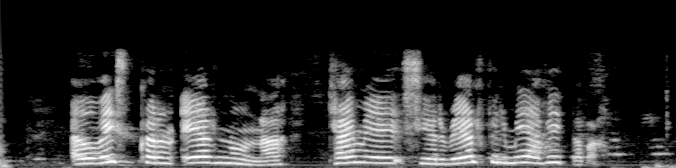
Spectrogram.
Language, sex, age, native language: Icelandic, female, 40-49, Icelandic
